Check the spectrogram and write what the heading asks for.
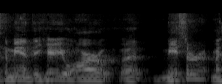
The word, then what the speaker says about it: Maseer: Here you are, Maser. Am I saying it correctly? Master, Masir, Masir. So it's Masir. based Oh, off of like in seer, Arabic, like all okay, Masir Masir. is Okay, like destiny.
